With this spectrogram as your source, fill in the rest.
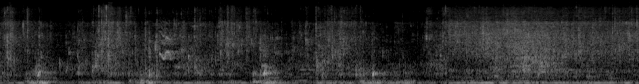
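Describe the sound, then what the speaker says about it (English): Beans washed by hand in water while preparing moin moin, soft sloshing and swishing with small splashes and trickles, steady and close, with no talking. "This is the fastest way to wash your beans."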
